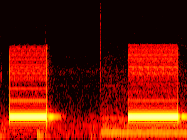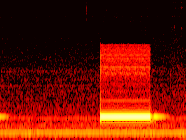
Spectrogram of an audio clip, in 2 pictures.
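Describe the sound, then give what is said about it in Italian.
Telephone ringback tone on an outgoing call to a person in Ascona, placed for a phone interview: three evenly spaced steady beeps, each about a second long, separated by long gaps with a low steady hum underneath. “Ti chiamo Marisa perché sai che sto facendo delle interviste telefoniche”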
